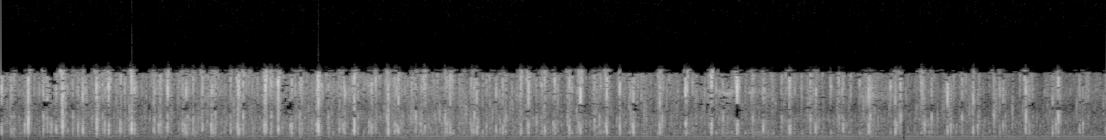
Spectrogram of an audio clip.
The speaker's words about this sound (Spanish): Todavía hay acá parados al costado mío algunos de los que empezaron prendiendo el tacho. Y les pediría, si son tan amables, de brindarle un caluroso aplauso, porque si ellos no están acá, nosotros no estaríamos ahí.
